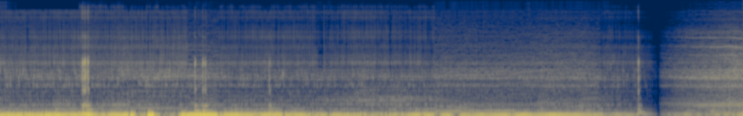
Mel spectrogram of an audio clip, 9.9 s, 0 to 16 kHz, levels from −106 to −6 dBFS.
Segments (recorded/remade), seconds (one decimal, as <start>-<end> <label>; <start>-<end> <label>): 0.0-2.5 remade; 2.5-2.9 recorded; 2.9-5.8 remade; 5.8-8.0 recorded; 8.0-8.8 remade; 8.8-9.9 recorded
